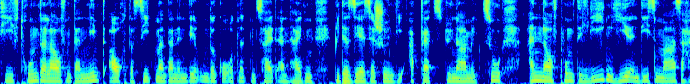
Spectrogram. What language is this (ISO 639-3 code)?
deu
